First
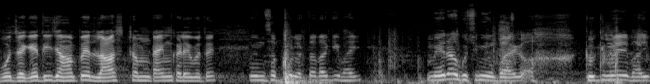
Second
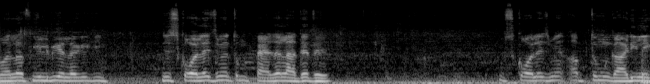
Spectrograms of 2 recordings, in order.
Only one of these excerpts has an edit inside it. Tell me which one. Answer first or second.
first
